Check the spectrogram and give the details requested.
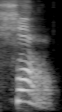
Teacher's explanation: Entonces es un sonido peculiar porque nuestro dialecto del castellano a veces hace que nosotros no lo pronunciemos. Nosotros en vez de pronunciar el interdental, en el caso de las palabras con Z, ¿no? Obviamente antes de la vocal hemos reemplazado por esta alveolar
